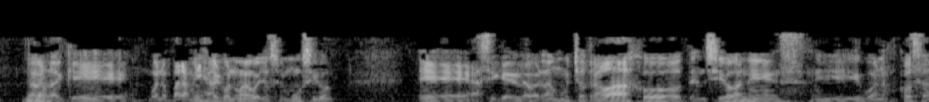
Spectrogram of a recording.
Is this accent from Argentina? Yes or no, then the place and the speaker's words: yes; Argentina; soy de Argentina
